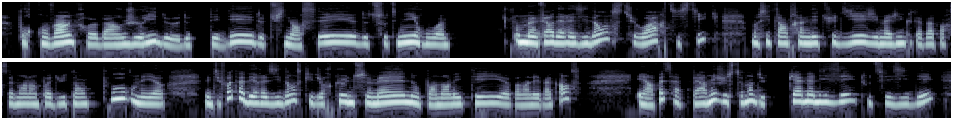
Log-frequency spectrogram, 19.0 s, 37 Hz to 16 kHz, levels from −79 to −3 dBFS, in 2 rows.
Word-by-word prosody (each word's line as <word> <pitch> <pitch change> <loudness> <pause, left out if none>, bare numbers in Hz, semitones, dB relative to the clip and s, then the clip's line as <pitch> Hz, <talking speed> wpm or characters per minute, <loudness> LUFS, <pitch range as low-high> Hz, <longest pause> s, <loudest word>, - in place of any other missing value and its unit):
pour 205 - -5
convaincre, 190 +1 +3
heu, - - -1
bah, 165 0 -2
un 165 +1 0
jury 175 +6 +3
de 160 -7 -2
de 155 +3 -7 0.2
t'aider, 205 +8 +1
de 175 -4 -4
te 165 - -17
financer, 195 +6 +1
heu, - - -6
de 175 - -4
te - - -15
soutenir 195 +1 +2
ou, 170 -1 -1
heu, 160 - -3 0.7
ou 215 - +5
même 200 -3 +8
faire 205 +1 +3
des 190 - +4
résidences, 190 +10 0
tu 195 - -8
vois, 185 +4 +1
artistiques. 240 - -8 0.3
Bon 195 - 0
si 205 +4 -3
tu - - -20
es - - +3
en 190 - +2
train 195 +1 -1
d'étudier 190 +2 +1
j'imagine 180 0 +1
que 195 - -13
tu - - -7
as - - -5
pas 175 +1 -2
forcément 175 +1 -4
l'emploi 175 0 -2
du 180 +1 -6
temps 180 0 -3
pour, 300 -3 +3
mais, 180 -3 +2
heu, 170 - -4 0.4
mais 185 - +2
des - - -10
fois 325 +2 0
tu 320 - +1
as - - +4
des 200 - +5
résidences 185 +6 -1
qui 195 - -6
durent 175 0 -6
qu'1 215 -3 +3
semaine 205 +2 +4
ou 185 - +1
pendant 165 -1 -3
l'été, 185 +2 -1
heu, 170 - -3
pendant 160 -1 -6
les 160 0 -2
vacances, 275 - -5 0.6
et 175 - +1
en 155 - -2
fait 275 - 0
ça 210 -8 -6
permet 185 +8 +1
justement 220 0 0
de 180 -6 -3 0.2
canaliser 225 0 +2
toutes 190 -4 -11
ces 175 -3 -5
idées 195 - -3
190 Hz, 235 wpm, -22 LUFS, 175-210 Hz, 0.7 s, même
